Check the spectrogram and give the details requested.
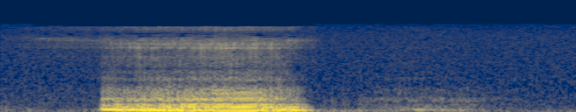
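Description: One loud, low, rattling snore lasting about a second, then quiet breathing noise.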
